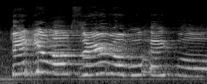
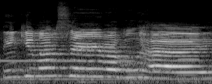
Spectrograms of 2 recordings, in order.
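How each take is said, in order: First: It is said in a happy tone. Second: It is said in a sarcastic tone.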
